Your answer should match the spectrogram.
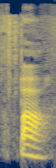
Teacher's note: पा जब आप बोलेंगे ना तो दोनों ओठ आपके कार्य करेंगे। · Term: उच्चारण स्थान ओष्ठ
